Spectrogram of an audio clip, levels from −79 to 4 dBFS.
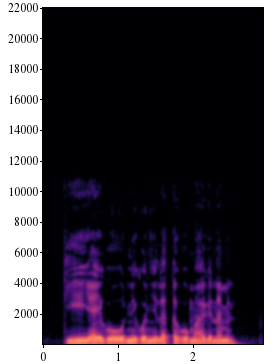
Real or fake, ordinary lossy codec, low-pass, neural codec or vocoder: real; none; 10.8 kHz; none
